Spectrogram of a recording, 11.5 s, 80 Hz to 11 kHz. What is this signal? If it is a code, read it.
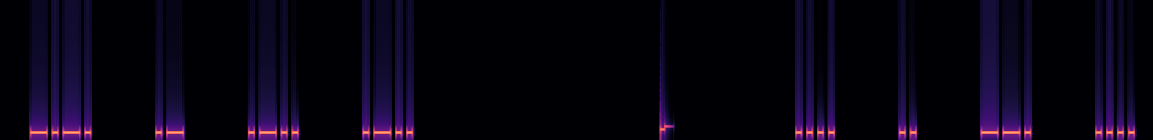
Morse code, heard as a keyed tone, about 22 wpm, spaced as for 10 wpm, 700 Hz. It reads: CALL HIGH
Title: 4x Character Spacing - Top 500 Words - 22wpm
